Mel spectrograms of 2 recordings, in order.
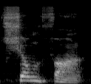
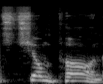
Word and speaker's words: Chumphon: the chat skeptic frog it's pronounced chum fun it's called champon okay jump on okay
